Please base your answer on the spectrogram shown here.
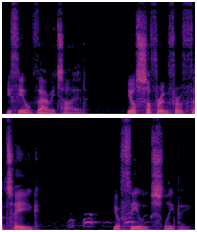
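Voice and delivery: very soft, low, drowsy read; lulling, low-voiced tiredness; sleepy hush. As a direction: drop low and soft as if nodding off. Voicing sleepy game status messages.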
